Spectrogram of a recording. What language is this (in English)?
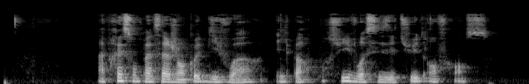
French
